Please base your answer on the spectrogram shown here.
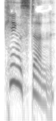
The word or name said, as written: kingston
